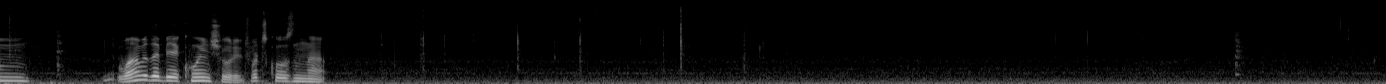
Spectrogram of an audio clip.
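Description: Small clicks and taps of hands working on a laptop.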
